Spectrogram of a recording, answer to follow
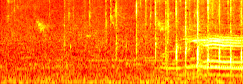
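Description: A small group of people clapping, the claps starting about a second and a half in and coming quickly, with voices cheering near the end.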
